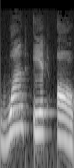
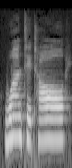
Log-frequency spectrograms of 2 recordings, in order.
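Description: First: Each word is said separately with a clear T. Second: The words run together through a linked T. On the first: "ela não junta T" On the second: "ela não fala want it all"

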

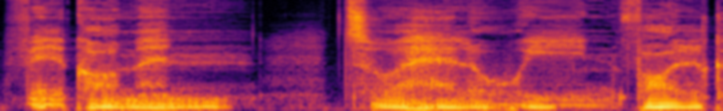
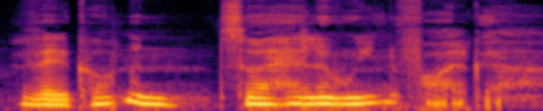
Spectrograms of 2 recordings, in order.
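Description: First: It is said in a creepy, spooky voice. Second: It is said in a seductive vampire voice. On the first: "Sag es doch gruseliger" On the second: "Oder wie ein Vampir sagen würde"

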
